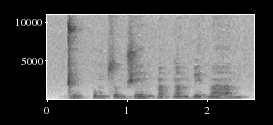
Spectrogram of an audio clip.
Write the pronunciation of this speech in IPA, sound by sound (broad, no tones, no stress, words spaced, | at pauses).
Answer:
ɡ͡ǁõpk͡pomsom ʃẽmk͡pãpɠãmɓe bãm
